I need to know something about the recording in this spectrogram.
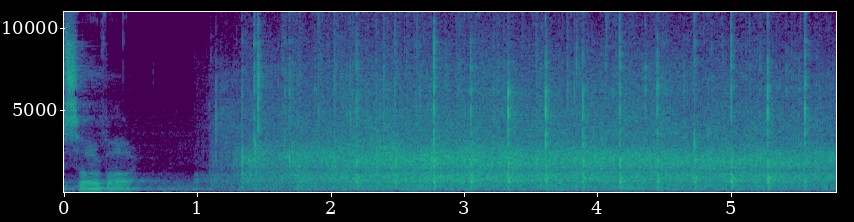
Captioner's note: audience applauding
